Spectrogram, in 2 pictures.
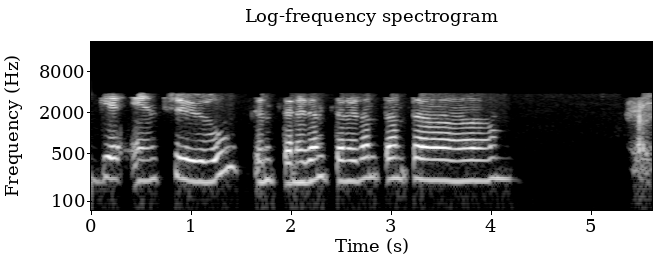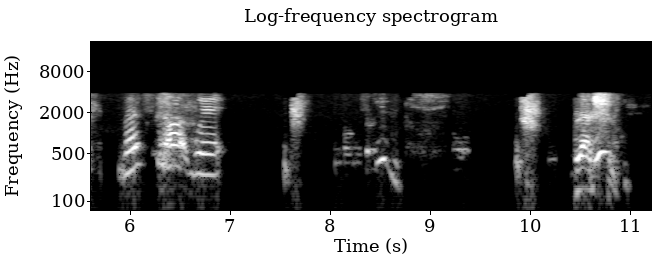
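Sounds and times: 
speech: 0:00.1 - 0:04.3, 0:05.4 - 0:08.9, 0:09.8 - 0:11.0
person sneezing: 0:05.4 - 0:05.7, 0:07.6 - 0:07.8, 0:09.9 - 0:11.0.

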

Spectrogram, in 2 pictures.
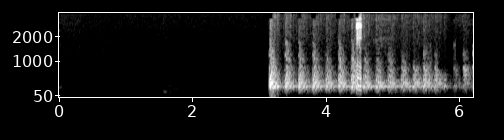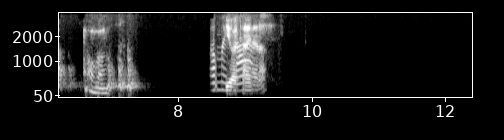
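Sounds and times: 
heavy pounding on a door: 0:03.2 - 0:07.5
speech: 0:06.8 - 0:07.1, 0:08.6 - 0:09.4.

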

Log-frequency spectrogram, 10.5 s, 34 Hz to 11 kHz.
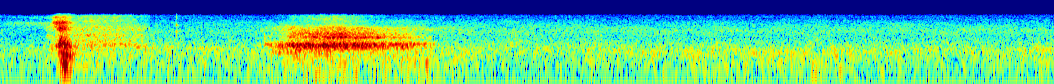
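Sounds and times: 
deep breath during a guided relaxation: 0:00.4 - 0:01.6, 0:02.6 - 0:04.5.

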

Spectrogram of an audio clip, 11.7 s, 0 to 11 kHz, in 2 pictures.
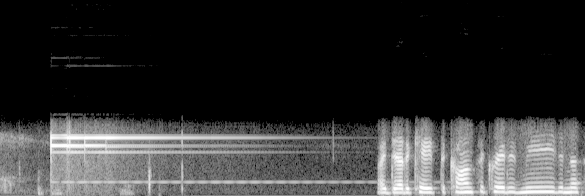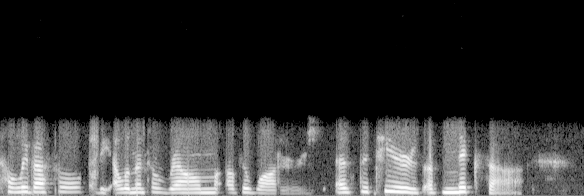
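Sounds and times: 
faint clinks of the bell settling: 0:00.0 - 0:04.3
bright ritual bell struck at an altar during a ceremony: 0:00.0 - 0:05.6
speech: 0:03.8 - 0:11.6.

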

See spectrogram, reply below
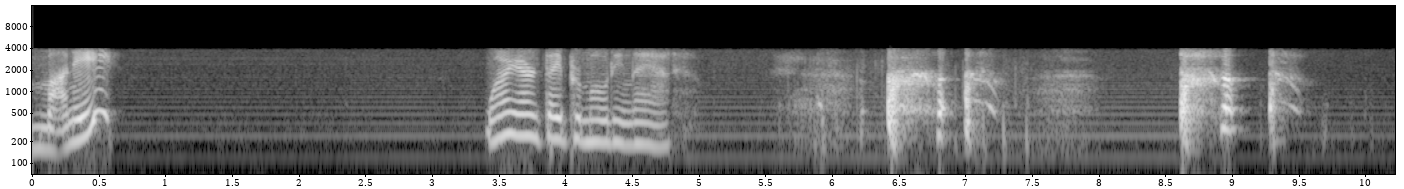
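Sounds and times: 
speech: 0:00.0 - 0:00.7, 0:03.4 - 0:04.9
person coughing from a tickle in the throat after a workout: 0:05.8 - 0:07.3, 0:08.6 - 0:09.6.

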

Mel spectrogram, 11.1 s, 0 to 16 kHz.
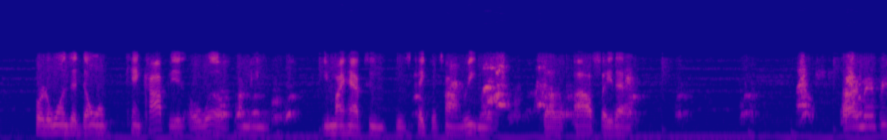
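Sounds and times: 
steady low hum: 0:00.0 - 0:11.0
speech: 0:00.4 - 0:08.0, 0:10.5 - 0:11.0
dog giving high yipping barks: 0:02.7 - 0:03.8, 0:05.2 - 0:08.7, 0:09.3 - 0:10.8.

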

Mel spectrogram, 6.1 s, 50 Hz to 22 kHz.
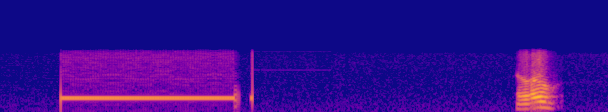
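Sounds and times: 
telephone ringing tone while dialing out a call: 0:00.6 - 0:02.6.

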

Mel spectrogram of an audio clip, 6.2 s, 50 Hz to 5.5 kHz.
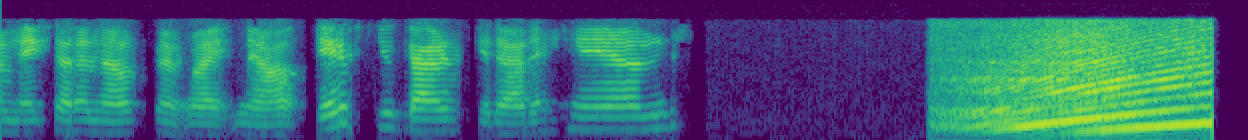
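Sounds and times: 
speech: 0:00.0 - 0:03.5
siren sound effect played as a warning: 0:04.6 - 0:06.1.

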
